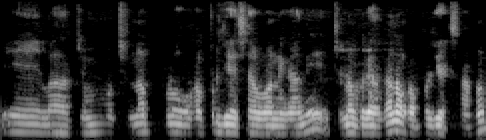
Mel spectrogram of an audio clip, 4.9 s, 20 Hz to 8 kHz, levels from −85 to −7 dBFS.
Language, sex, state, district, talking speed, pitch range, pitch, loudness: Telugu, male, Andhra Pradesh, Guntur, 160 wpm, 120-135 Hz, 125 Hz, -31 LUFS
